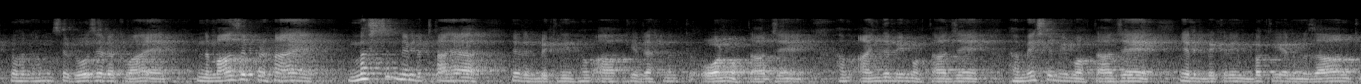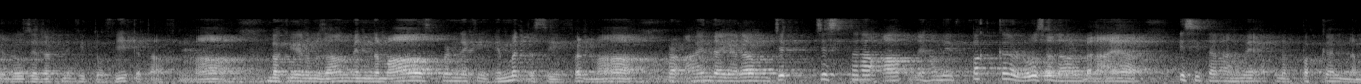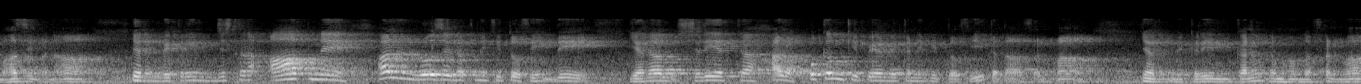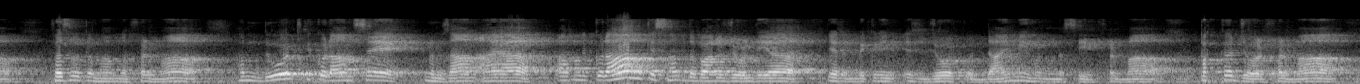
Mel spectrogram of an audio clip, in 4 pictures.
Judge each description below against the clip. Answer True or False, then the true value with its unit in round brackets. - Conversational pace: True (145 wpm)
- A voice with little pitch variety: False (4.6 semitones)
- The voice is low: False (150 Hz)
